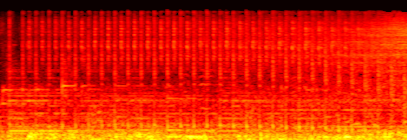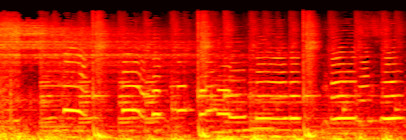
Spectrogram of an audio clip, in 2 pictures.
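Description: Electro-Balkan backing track with a drum beat and a fast, even ticking rhythm. About halfway through, a clarinet comes in over it, playing a melody with notes that bend downward.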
